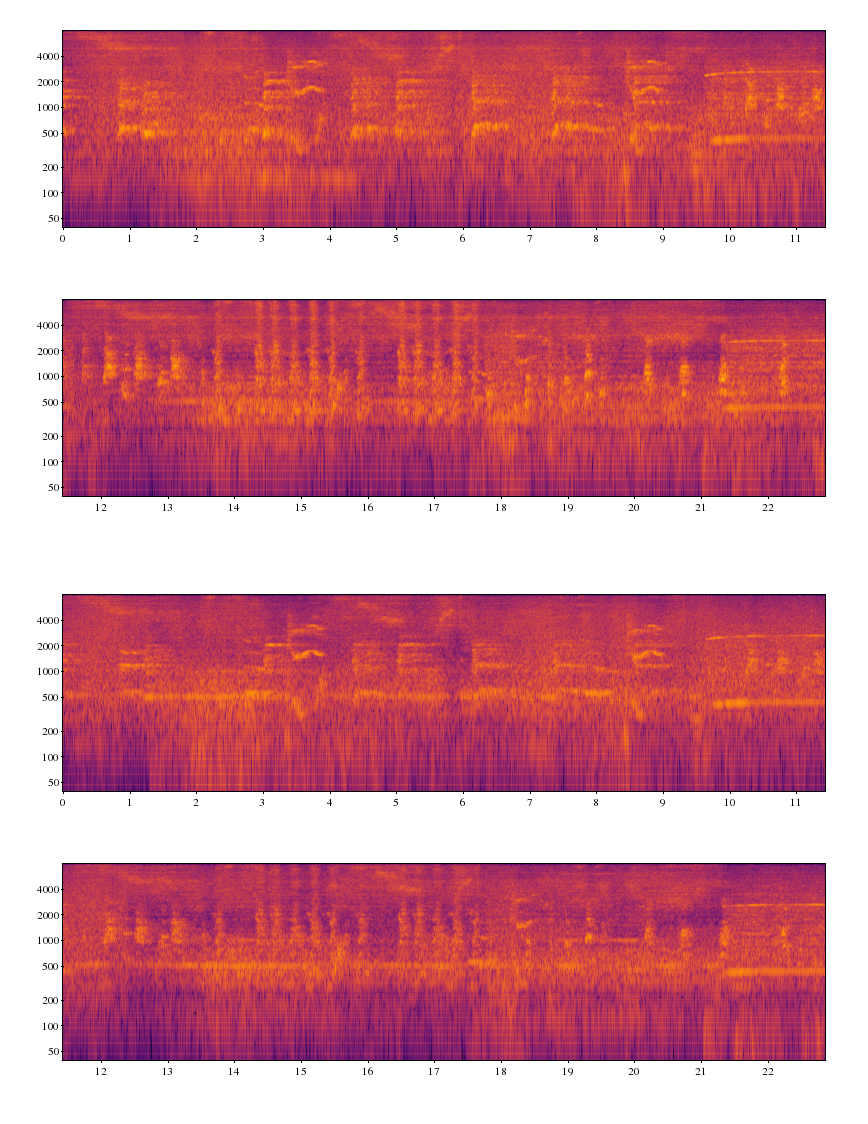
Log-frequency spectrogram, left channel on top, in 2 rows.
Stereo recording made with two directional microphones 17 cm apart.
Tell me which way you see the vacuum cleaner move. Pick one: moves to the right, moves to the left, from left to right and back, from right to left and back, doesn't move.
doesn't move.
